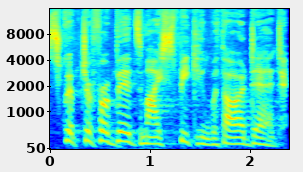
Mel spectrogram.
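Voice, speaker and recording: A woman's growling put-on character voice, fairly low in pitch, with very wide pitch swings at a moderate pace. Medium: video game. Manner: formal, measured.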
